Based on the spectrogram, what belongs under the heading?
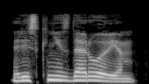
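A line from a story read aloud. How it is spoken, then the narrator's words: Grim chuckle. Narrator (Russian): мрачно усмехнулся тот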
